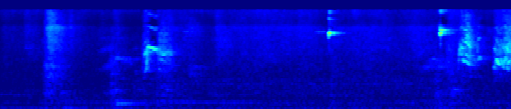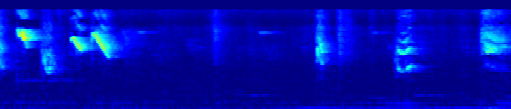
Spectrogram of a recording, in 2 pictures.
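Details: Female capped seedeater (papa-capim) singing to stimulate the male: irregular high chirps and buzzy notes building into a quick cluster of twitters, then scattered chips, over faint hum.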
